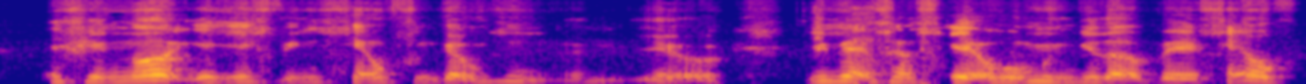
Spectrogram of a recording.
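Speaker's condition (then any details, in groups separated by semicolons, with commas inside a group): Cerebral palsy; speech impairment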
